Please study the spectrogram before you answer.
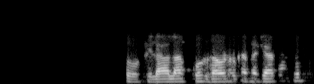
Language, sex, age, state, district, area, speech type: Urdu, male, 30-45, Delhi, North East Delhi, urban, conversation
